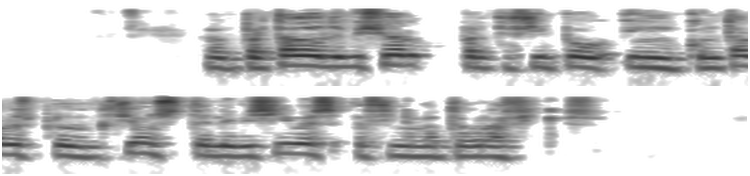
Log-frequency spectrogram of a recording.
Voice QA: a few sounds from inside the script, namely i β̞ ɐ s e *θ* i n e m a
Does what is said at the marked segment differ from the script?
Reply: no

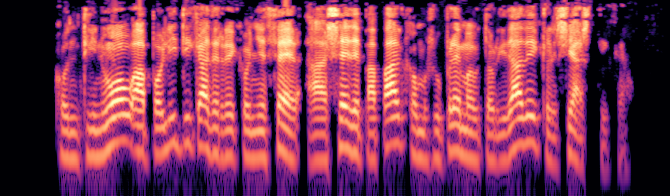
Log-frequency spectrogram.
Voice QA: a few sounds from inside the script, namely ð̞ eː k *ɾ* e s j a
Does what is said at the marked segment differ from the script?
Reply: yes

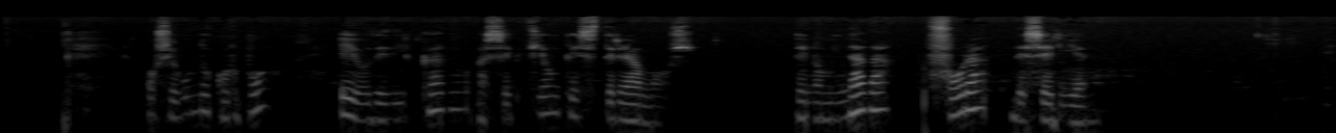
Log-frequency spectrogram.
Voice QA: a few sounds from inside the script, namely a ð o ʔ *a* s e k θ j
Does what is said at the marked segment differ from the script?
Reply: no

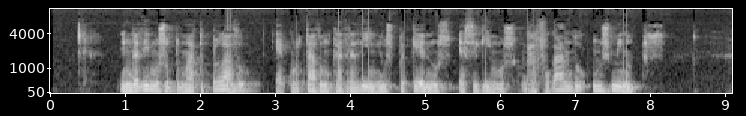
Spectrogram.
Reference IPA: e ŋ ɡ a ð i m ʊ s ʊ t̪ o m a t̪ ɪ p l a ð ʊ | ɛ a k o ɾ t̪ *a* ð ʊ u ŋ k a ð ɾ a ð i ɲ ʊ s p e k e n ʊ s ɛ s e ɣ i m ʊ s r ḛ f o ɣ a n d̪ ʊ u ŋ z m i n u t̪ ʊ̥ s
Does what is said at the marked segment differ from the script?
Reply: no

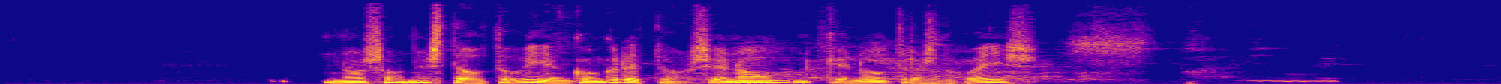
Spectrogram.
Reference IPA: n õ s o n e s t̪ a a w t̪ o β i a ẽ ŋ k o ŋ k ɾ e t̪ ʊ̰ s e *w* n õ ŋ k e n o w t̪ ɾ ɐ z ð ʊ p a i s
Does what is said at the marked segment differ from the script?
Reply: yes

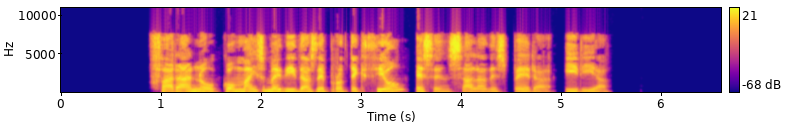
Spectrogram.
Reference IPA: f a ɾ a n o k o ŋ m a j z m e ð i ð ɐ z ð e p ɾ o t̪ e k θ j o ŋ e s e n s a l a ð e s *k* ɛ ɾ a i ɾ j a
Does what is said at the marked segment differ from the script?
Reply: yes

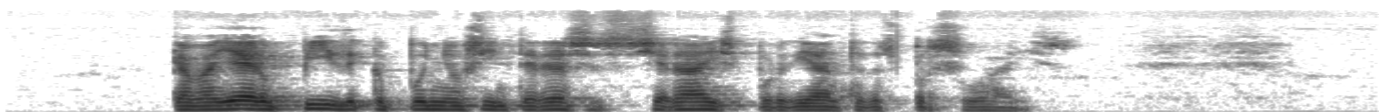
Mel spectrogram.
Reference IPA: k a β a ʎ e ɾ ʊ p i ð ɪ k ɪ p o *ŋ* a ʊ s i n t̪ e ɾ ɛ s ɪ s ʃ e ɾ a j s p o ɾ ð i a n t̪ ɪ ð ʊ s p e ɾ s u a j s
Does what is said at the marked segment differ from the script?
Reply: yes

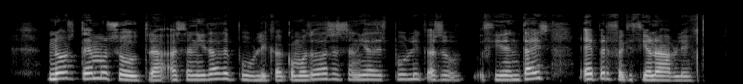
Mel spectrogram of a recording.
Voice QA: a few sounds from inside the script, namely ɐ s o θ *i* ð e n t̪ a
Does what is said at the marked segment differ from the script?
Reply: no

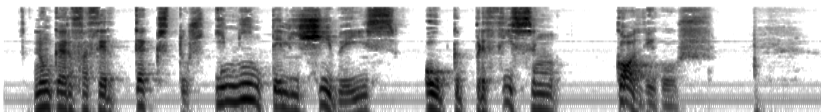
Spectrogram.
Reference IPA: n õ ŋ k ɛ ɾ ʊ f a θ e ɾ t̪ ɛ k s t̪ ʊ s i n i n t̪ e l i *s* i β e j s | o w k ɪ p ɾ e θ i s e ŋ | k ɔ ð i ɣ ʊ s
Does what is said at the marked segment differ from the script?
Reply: yes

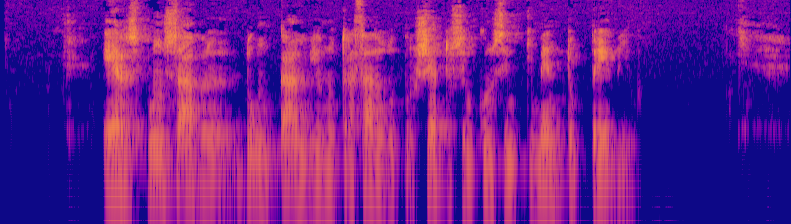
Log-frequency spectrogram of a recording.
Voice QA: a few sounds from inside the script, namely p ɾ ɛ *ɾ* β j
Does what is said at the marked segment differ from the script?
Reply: yes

